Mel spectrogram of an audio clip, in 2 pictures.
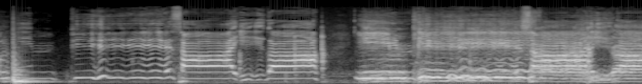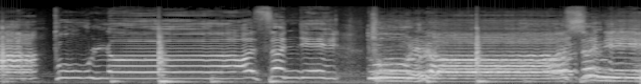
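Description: A woman sings a pansori-style danga, holding long notes with wide vibrato and pausing briefly for breath. Now and then a stick strikes a buk barrel drum.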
